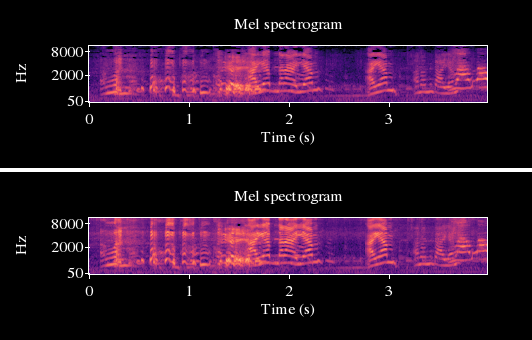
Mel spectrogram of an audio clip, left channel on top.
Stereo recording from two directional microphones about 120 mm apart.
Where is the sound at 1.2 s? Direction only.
70° left (ahead or behind).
